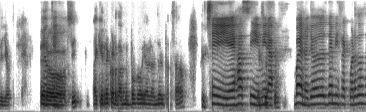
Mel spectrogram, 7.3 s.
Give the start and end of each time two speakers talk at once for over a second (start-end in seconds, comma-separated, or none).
none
